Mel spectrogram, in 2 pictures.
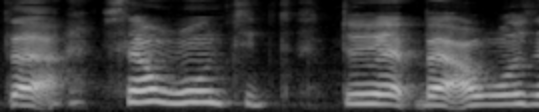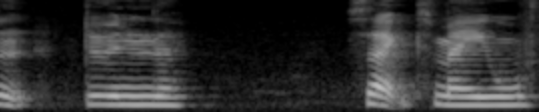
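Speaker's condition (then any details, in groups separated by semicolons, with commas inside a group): Cerebral palsy; frequent pain and tiredness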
